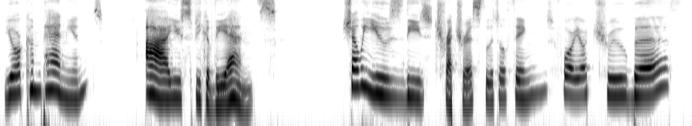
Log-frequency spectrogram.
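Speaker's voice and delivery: high-pitched demon, scheming. A narrator's reading. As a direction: propose a dark bargain in a high creature voice. Voices demon plotting with Guinevere.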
